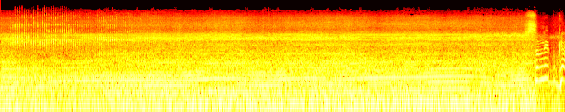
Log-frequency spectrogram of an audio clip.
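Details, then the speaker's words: Motorcycle riding on a spare clutch that had long gone unused: the engine note climbs and wavers, the revs flaring without matching pull. Clutch slip. "Nah sekarang mengakibatkan kopling slip karena pakai kopling cadangan Yang Sudah lama tidak saya pakai ya gini"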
